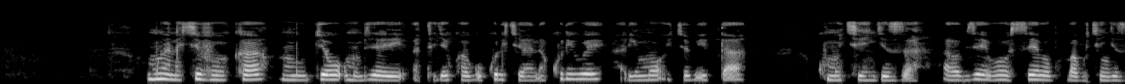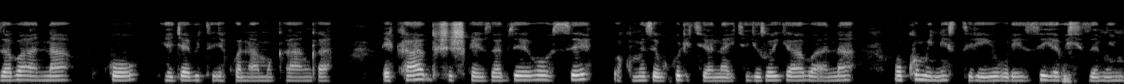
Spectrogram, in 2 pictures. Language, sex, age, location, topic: Kinyarwanda, female, 18-24, Kigali, health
